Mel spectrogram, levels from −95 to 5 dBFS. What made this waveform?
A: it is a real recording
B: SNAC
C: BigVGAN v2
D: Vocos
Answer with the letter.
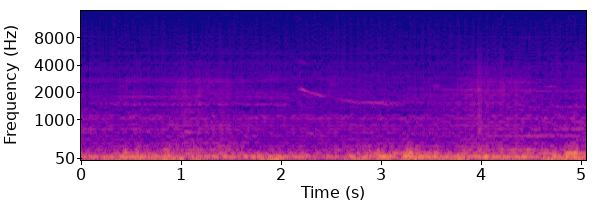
C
